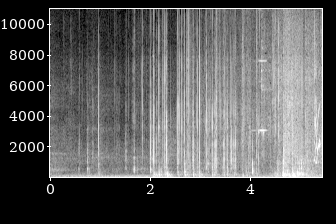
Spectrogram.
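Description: Tree trunk's hinge wood cracking and snapping as the cut tree tips over: a dense, irregular run of sharp cracks beginning about two seconds in and growing louder near the end.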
